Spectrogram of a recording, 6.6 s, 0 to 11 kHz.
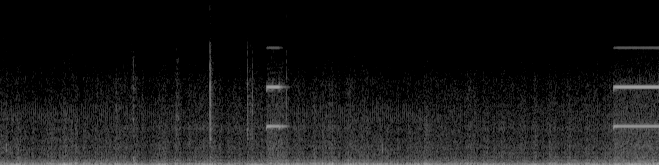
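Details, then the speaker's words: Acer Aspire 3 315-32 laptop motherboard, multimeter continuity test on capacitors after replacing one capacitor: short chirp, then a solid unbroken high beep reading 0. The main power rail is still shorted to ground. "so now the question is why we still have a shorted main part why let's check here let's check here on this capacitors where we replaced one 0 0 we still have a short here zero"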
